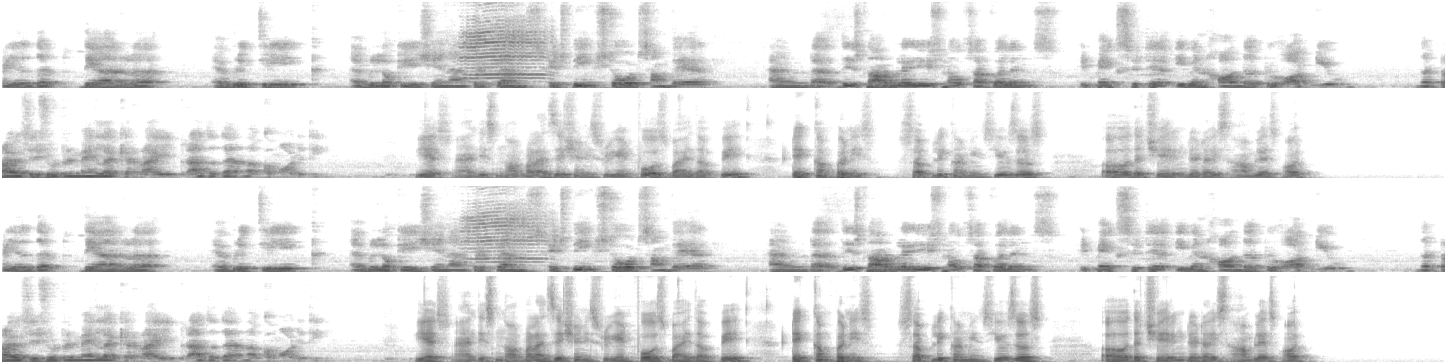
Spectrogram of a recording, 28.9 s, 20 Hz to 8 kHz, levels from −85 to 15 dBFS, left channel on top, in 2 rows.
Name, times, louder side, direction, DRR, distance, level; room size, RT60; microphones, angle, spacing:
voice 1, 0.0-1.6 2.1-3.2 3.5-7.1 7.7-10.5 10.8-13.4 14.1-17.6, equal, 5° left, 0.4 m, -27 dB
Livestock farm animals working animals, 3.8-7.1 11.5-11.7, left 4 dB, 85° left, 0.9 m, -40 dB
voice 2, 18.6-21.8 22.3-23.1 23.4-24.8 25.4-27.4, right 3 dB, 55° right, 0.5 m, -27 dB
3.3 x 2.1 x 2.3 m
head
